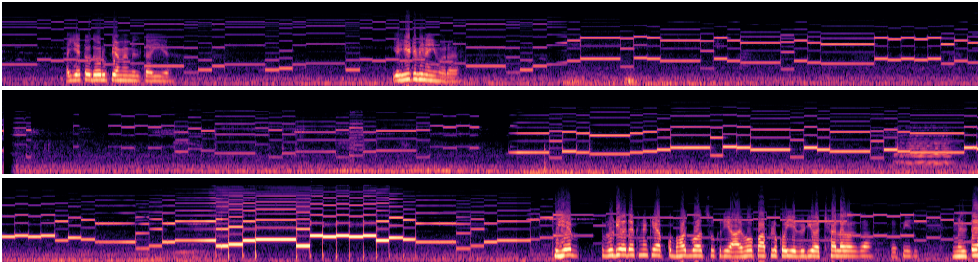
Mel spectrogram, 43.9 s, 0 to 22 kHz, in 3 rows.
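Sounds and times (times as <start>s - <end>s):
electronic beeping tune: 0.0s - 43.9s.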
